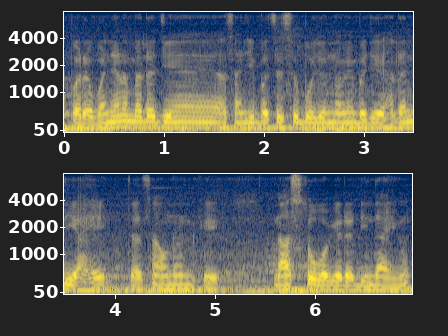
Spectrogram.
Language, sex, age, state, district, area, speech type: Sindhi, male, 60+, Maharashtra, Thane, urban, spontaneous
